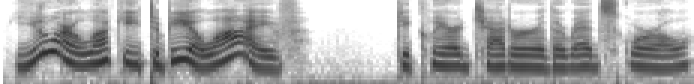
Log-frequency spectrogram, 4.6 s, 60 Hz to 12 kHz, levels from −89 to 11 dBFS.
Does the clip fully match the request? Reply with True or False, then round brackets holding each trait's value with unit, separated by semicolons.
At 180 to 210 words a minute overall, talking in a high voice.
False (145 wpm; 220 Hz)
